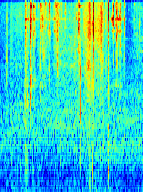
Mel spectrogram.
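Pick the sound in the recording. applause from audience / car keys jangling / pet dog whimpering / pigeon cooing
car keys jangling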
